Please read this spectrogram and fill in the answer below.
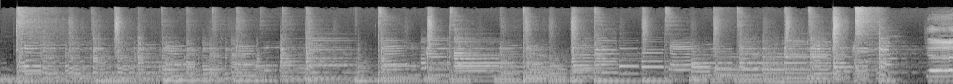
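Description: Chicago blues band playing an instrumental passage: electric guitar and harmonica over electric bass and drums. The band drops back briefly near the end.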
